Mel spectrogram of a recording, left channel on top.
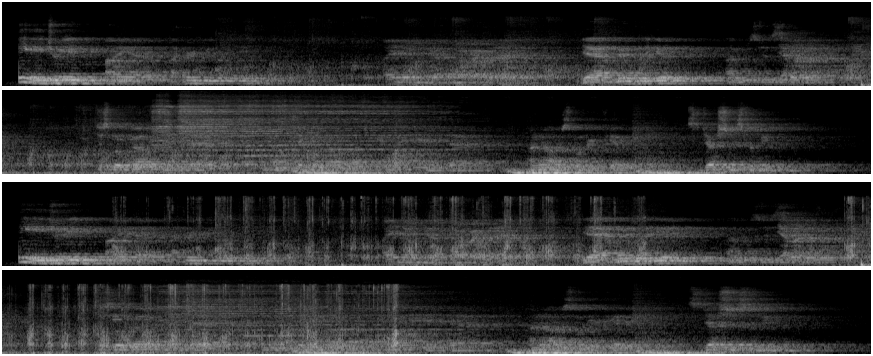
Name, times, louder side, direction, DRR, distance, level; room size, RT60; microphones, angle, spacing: voice 1, 0.2-2.7 5.8-6.8 7.2-8.1 9.6-10.9 11.3-13.4 13.9-15.2 15.5-16.4, left 1 dB, 70° left, -3 dB, 1.1 m, -32 dB
sound 1, 0.9-7.1 7.6-15.1 15.5-15.6, right 6 dB, 60° right, 0.3 m, -39 dB
voice 2, 3.8-5.1 7.7-8.1 8.4-8.7 9.4-9.9, equal, 40° right, -6 dB, 1.6 m, -37 dB
Screech, 9.4-13.7, left 6 dB, 85° left, 0.5 m, -39 dB
sound 2, 11.0-12.7 13.7-16.0, equal, 5° left, 0.7 m, -30 dB
7.9 x 5.5 x 3.6 m, 2.7 s
head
